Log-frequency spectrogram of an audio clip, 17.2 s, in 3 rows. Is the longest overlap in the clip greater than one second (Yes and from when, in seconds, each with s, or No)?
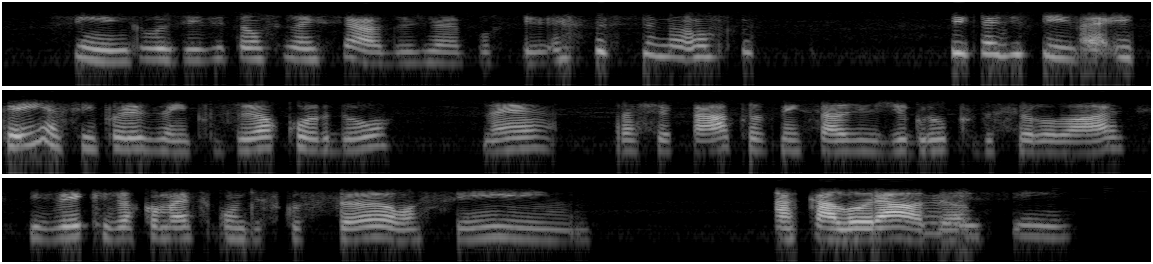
No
